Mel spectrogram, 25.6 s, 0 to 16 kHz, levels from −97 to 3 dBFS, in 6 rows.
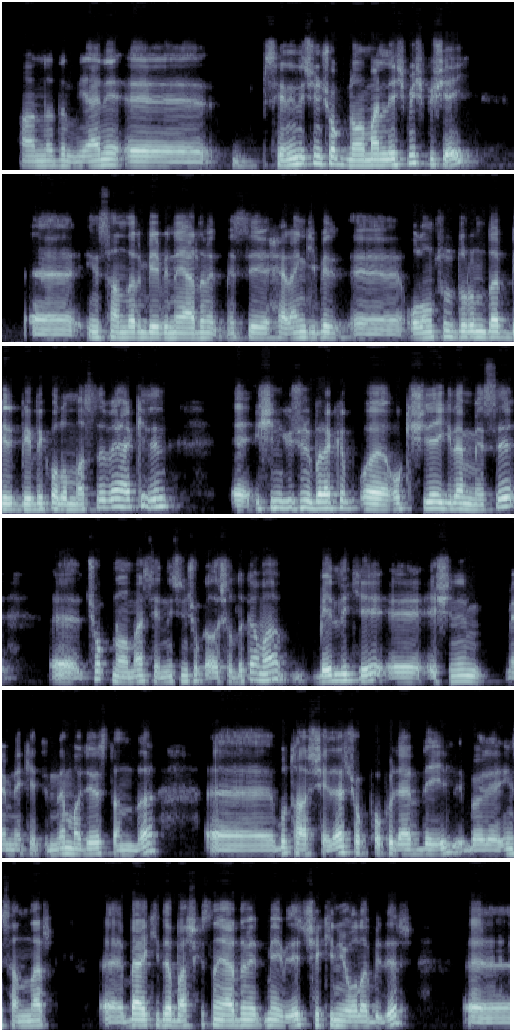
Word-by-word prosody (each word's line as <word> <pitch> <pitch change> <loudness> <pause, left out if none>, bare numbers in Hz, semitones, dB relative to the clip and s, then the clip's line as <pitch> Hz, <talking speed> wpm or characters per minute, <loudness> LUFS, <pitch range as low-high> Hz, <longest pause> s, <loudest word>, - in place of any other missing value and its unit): Anladım. 110 -1 -4
Yani, 110 +4 +1 0.2
eee, 105 -1 +1
ı - - -9 0.5
senin 125 +4 +1
için 150 +2 +1
çok 145 -3 0
normalleşmiş 125 +8 +2
bir 125 - -4
şey, 105 -4 -1 0.6
eee, 95 -1 -1
insanların 120 -1 0
birbirine 115 -1 +3
yardım 110 +1 +2
etmesi, 110 +1 -3
herhangi 115 +1 -1
bir, 120 -2 +1
eee, 100 -2 -4
olumsuz 120 +3 -1
durumda 125 -2 +3
bir 120 -2 +3
birlik 120 +2 +1
olunması 120 +4 +1
ve 175 - +4
herkesin, 175 +2 0 0.5
eee, 445 - +1
işini 150 +2 -1
gücünü 150 -1 0
bırakıp, 145 +1 +5
eee, 120 -3 +7
o 125 +3 -2
kişiyle 140 +2 +2
ilgilenmesi, 130 +4 +2 0.4
eee, 470 - 0
çok 165 -2 -5
normal. 115 0 0
Senin 110 -4 -6
için 120 +2 -4
çok 135 +1 -6
alışıldık 120 +5 -4
ama 155 +2 0
belli 140 +4 +1
ki, 130 -3 -1
eee, 105 -6 -1
eşinin 120 0 -2
memleketinde 105 +1 -6
Macaristan'da, 115 - -1 0.5
eee, 100 0 0
bu 125 - -1
tarz 110 -4 +1
şeyler 130 - +1
çok 125 -3 -4
popüler 105 -3 -1
değil. 110 +6 -3
Böyle 100 -1 -1
insanlar, 110 0 -2 0.4
eee, 100 0 -1
belki 120 -1 +6
de 120 -1 +5
başkasına 115 +3 0
yardım 115 +1 +4
etmeye 120 -1 +1
bile 110 +3 +2
çekiniyor 120 -3 -1
olabilir. 105 -2 -1 0.5
Eee, 95 -1 +2
115 Hz, 155 wpm, -22 LUFS, 110-125 Hz, 0.6 s, eee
